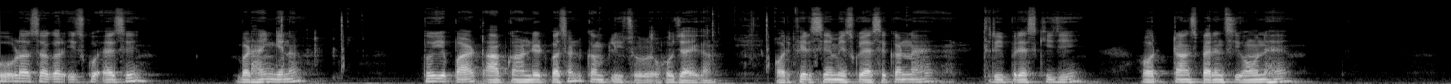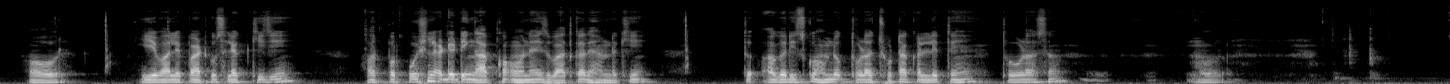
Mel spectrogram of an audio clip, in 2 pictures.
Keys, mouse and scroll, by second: 3.1 Tab, 3.3 click, 3.6-6.4 middle drag, 6.4 KP_3, 6.8-7.1 scroll up 4, 7.1 shift+middle click, 7.6 click, 8.4-9.8 middle drag, 9.8 KP_3, 10.0-15.5 middle drag, 15.5 click, 17.8-18.2 scroll down 1, 18.2-19.6 shift+middle drag, 19.6 scroll up 2, 19.8-21.3 shift+middle drag, 21.3 click, 28.0 Tab, 28.3-29.0 middle drag.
